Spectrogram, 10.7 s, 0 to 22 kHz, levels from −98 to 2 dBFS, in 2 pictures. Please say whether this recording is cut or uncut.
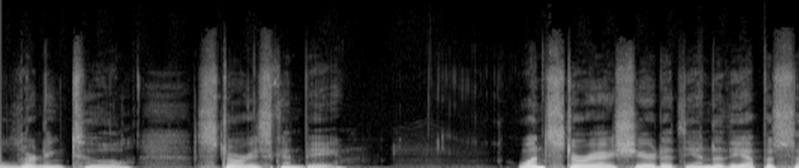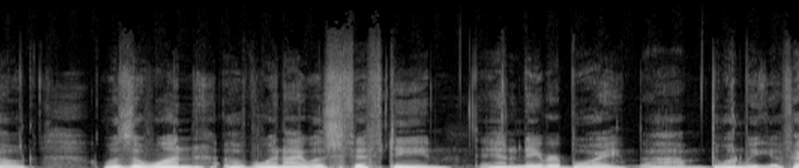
uncut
